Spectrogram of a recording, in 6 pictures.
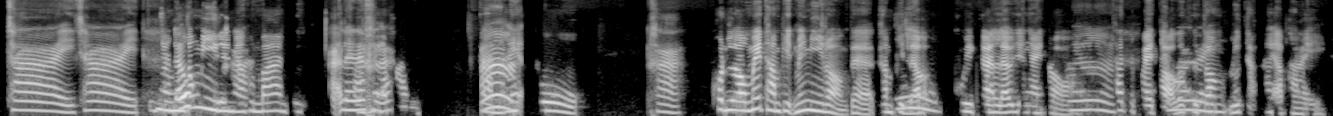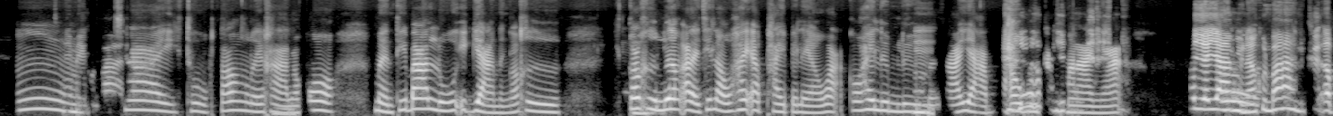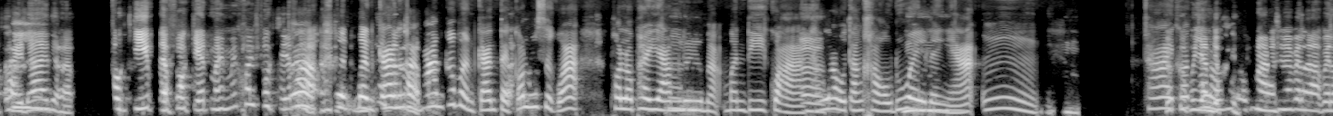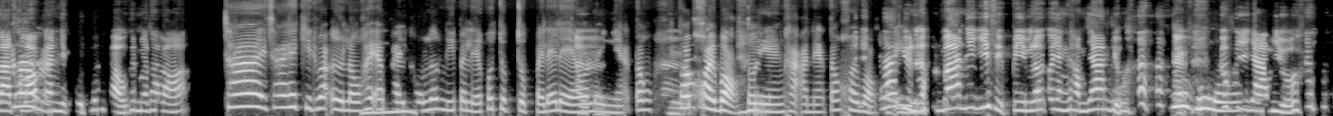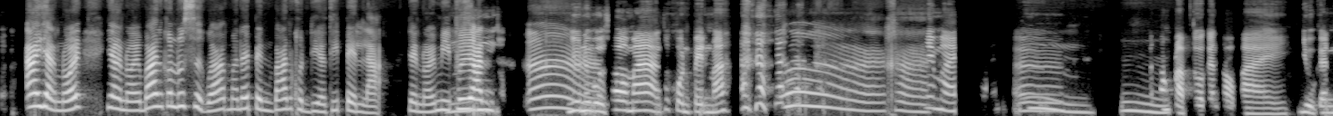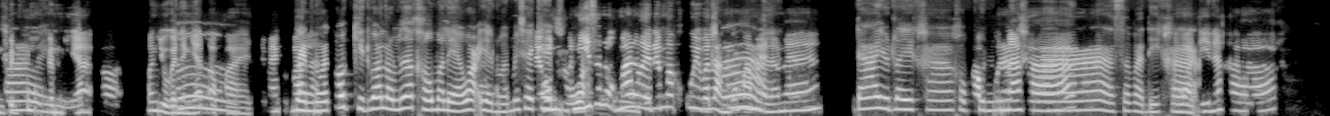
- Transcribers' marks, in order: distorted speech; tapping; chuckle; unintelligible speech; in English: "forgive"; laughing while speaking: "เออ"; in English: "forget"; in English: "forget"; chuckle; chuckle; laugh; chuckle; other noise; in English: "ยูนิเวอร์ซัล"; laugh
- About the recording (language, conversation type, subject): Thai, unstructured, อะไรคือสิ่งที่สำคัญที่สุดในความสัมพันธ์ระยะยาว?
